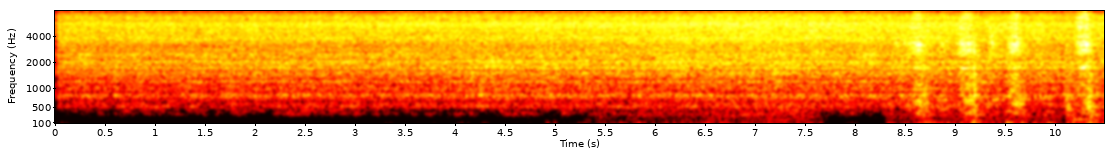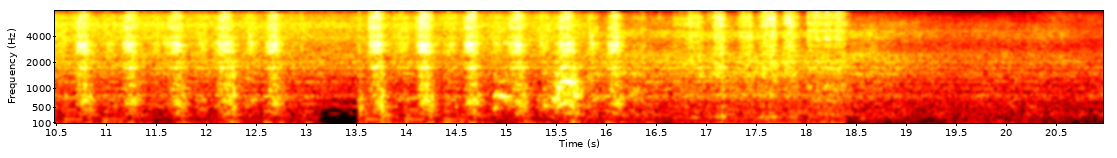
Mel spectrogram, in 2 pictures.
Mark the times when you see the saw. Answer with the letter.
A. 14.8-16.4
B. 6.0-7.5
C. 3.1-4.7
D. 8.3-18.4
D.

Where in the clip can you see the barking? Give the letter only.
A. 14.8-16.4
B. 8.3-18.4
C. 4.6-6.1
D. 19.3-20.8
A.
